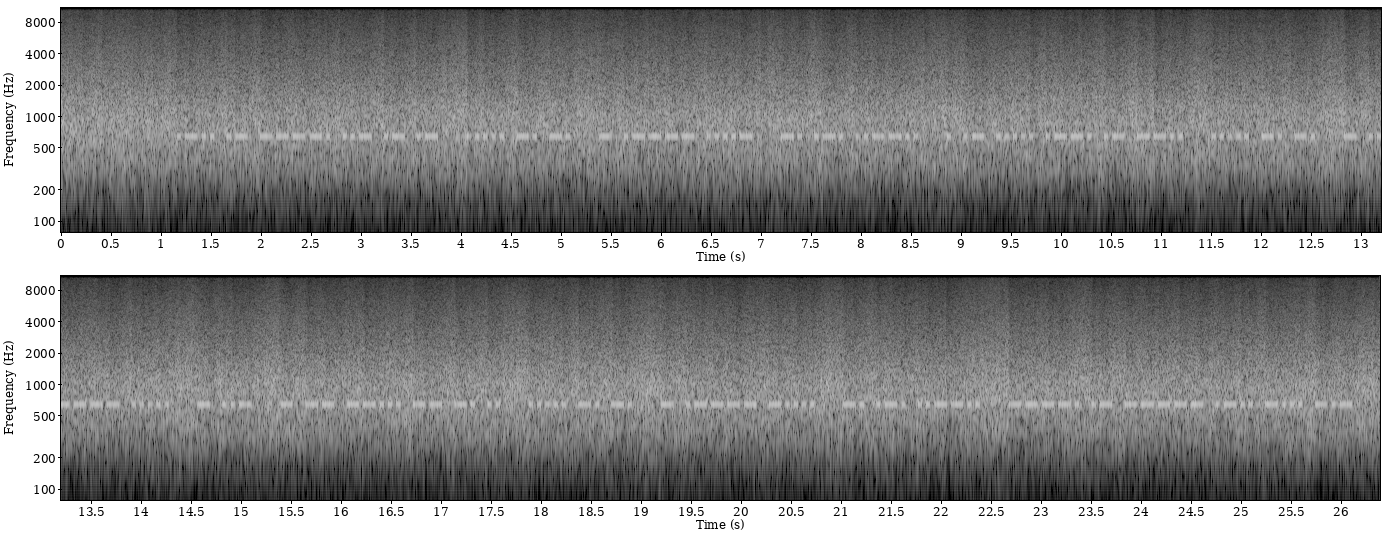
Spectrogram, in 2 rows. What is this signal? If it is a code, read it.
Morse code, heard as a keyed tone, machine-sent, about 29 wpm, 650 Hz, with heavy radio static and a narrow filter. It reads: LA9UAA 5NN T14 NR? EA5PAZ 5NN T15 TU TM7MNI 5NN T16 NR? 9A0LBK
